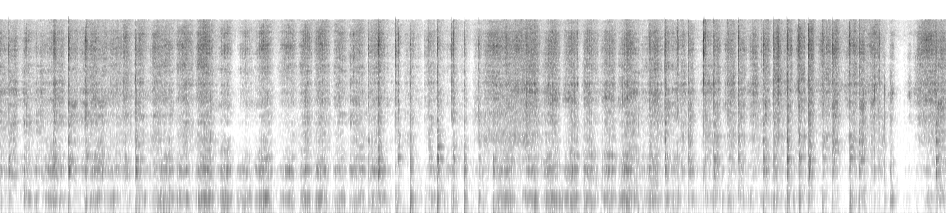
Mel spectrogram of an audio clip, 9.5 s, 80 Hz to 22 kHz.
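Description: Fingertips and nails scratch and rub along the ribbed sides of a small, thin, hollow, empty red plastic disposable cup lying on its side. The result is a steady run of dry, rasping scrapes and quick ticking clicks with a faint hollow tone near 1.1 kHz, each sound stopping almost at once with no ring.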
